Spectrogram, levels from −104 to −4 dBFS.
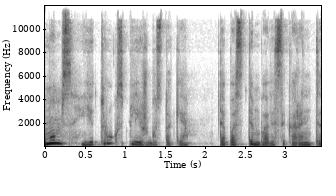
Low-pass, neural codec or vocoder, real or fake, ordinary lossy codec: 10.8 kHz; vocoder, 44.1 kHz, 128 mel bands every 512 samples, BigVGAN v2; fake; Opus, 24 kbps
